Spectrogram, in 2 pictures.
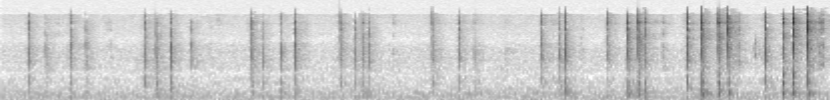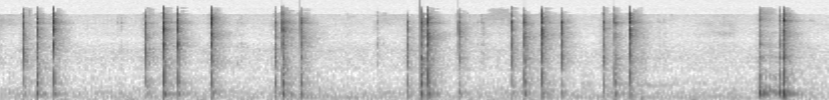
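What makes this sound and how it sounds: Fingernails tap rapidly on the aluminum rails of a hollow, aluminum-edged black hard microphone case. Quick bursts of sharp, bright clicks die away almost instantly over a faint, steady low hum, with the loudest taps near the end.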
